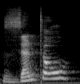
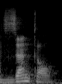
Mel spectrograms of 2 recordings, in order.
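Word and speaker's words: Zhentil: and a gentle keep should I be saying zental I'll give you two options a zental b gentle what is okay it sounds like the first one right because the second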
